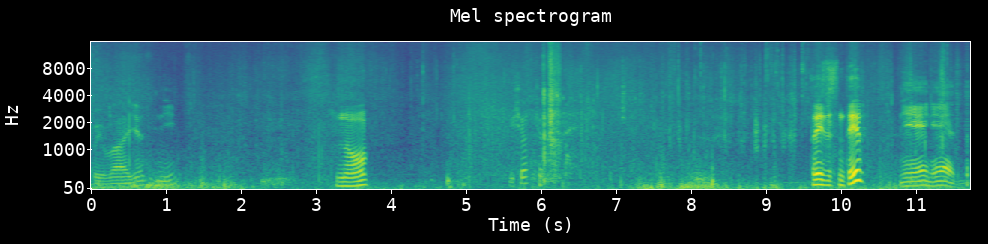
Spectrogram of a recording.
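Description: An elderly man speaks calmly into a clip-on microphone, close by.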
